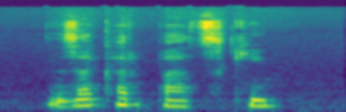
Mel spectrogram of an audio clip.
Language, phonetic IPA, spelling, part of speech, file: Polish, [zaˈkarˈpat͡sʲci], zakarpacki, adjective, LL-Q809 (pol)-zakarpacki.wav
